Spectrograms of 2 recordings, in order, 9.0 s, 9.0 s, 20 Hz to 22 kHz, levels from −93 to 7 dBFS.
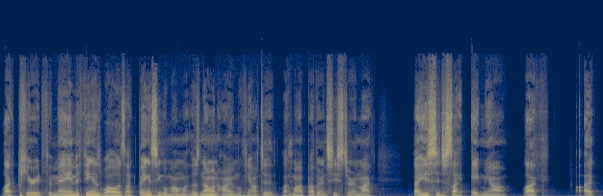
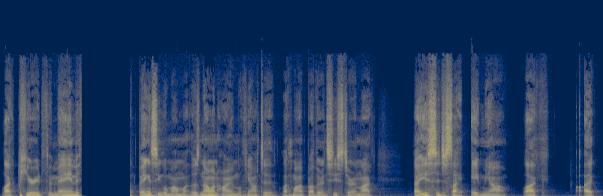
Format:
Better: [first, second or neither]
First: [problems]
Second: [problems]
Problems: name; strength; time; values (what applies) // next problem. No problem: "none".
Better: first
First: none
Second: audio cutting out; at 1 s for 0.5 s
